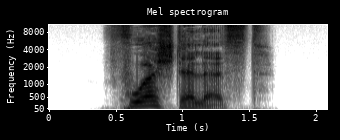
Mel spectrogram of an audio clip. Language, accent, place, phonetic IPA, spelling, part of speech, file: German, Germany, Berlin, [ˈfoːɐ̯ˌʃtɛləst], vorstellest, verb, De-vorstellest.ogg
- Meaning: second-person singular dependent subjunctive I of vorstellen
